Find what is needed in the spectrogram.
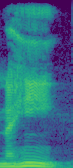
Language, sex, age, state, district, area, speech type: Hindi, male, 45-60, Madhya Pradesh, Bhopal, urban, read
